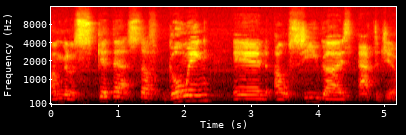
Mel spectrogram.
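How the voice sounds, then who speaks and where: A man talks at a very slow pace, with noticeable background noise behind him. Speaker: fitness vlogger. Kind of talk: vlog narration. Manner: loud; energetic.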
